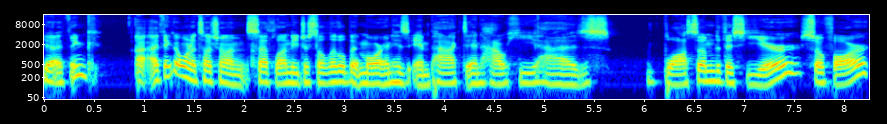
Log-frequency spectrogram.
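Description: A man speaks in a plain, everyday voice, fairly high in pitch, at a moderate pace. His pitch varies in an ordinary way, and the recording is very clean with a silent background. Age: 20s. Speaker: sports journalist. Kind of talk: casual chat. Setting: home studio.

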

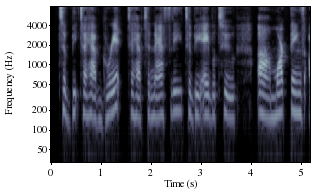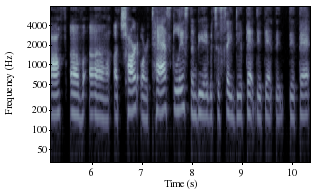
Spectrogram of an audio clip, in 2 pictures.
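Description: In a very clean recording with a silent background and a dry, close sound with no echo, a woman with an American accent and a normal speaking voice talks at a moderate pace, fairly low in pitch, with fairly even intonation. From Las Vegas, Nevada, US. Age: 40s. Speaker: author. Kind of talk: interview.

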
